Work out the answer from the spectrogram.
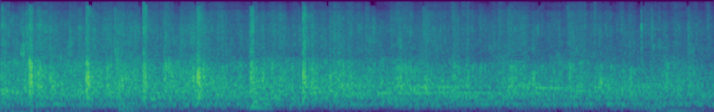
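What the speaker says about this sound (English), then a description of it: "I think that deserves a round of applause in itself" At a volunteer awards ceremony, an audience in a room breaks into steady applause for a Lifetime Achievement Award, with the claps dense and moderately loud across the whole short stretch.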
